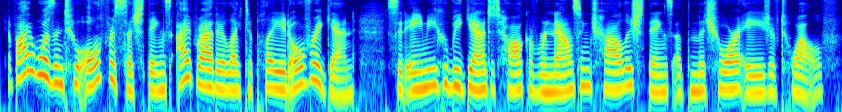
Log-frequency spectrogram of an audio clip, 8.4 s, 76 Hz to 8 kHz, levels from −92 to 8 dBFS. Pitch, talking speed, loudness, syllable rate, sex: 210 Hz, 230 wpm, -20 LUFS, 5.6 syllables/s, female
